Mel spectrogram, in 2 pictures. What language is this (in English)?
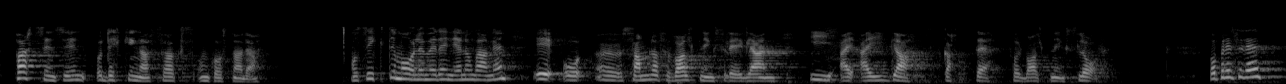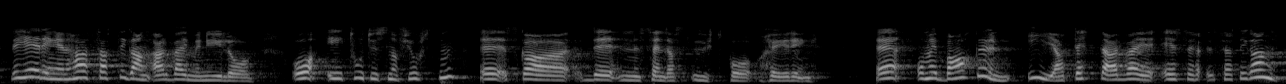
Norwegian Nynorsk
